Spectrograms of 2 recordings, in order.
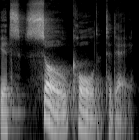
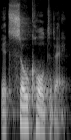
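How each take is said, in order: First: It is spoken at a slow, careful pace. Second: It is spoken at a fast, fluent pace.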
